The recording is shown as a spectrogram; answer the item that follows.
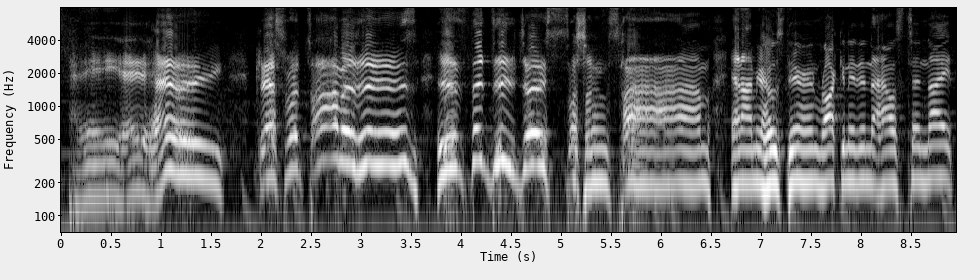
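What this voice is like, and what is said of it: Imitation of cartoon character Fat Albert. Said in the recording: “I was trying to do my best impression of Fat Albert there, but maybe it didn't work out.”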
